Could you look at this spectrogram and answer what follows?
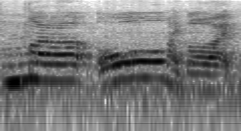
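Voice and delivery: ordinary talk, nothing marked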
